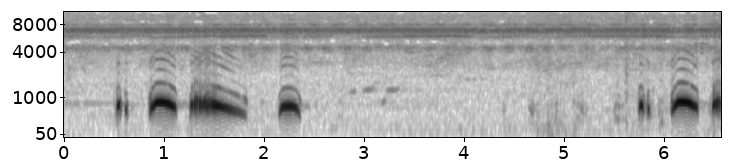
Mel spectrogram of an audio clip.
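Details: Spotted dove from Northwest Vietnam kept tame in captivity, delivering a full coo phrase ending in a long falling note, a quiet gap with faint rustling, then a new phrase beginning.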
